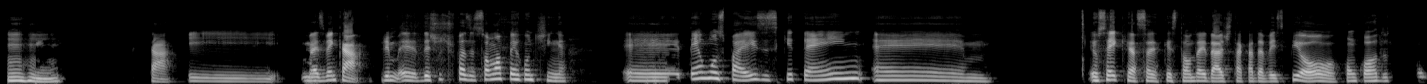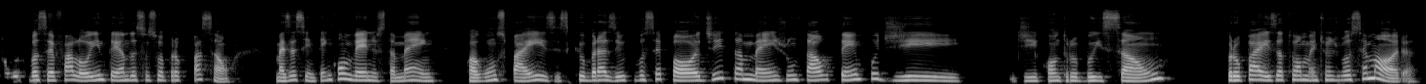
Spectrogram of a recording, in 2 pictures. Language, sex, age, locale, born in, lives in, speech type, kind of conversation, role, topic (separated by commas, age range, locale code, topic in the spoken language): Portuguese, female, 35-39, pt-BR, Brazil, Spain, conversation, advice, advisor, Como posso começar a construir um fundo de emergência eficaz?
